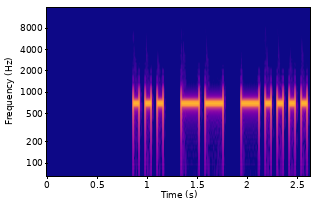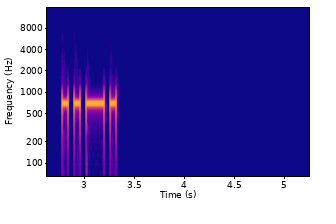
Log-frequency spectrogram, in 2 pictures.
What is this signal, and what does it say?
Morse code, heard as a keyed tone, about 20 wpm, 700 Hz. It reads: SM6F
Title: DXCC-100 Call Signs - 4 Characters - 20wpm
